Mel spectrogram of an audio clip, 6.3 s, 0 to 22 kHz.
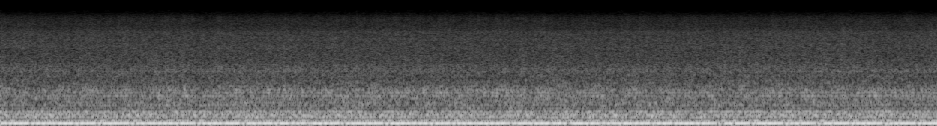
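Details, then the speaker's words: Race car engine's first fire of 2025 after filling with water: a loud, steady, fast idle with a deep even drone that never settles lower. No tach, so exact rpm is unknown; only oil pressure and water temp gauges fitted. Idling too high. "uh it's idled up a little bit thing was I don't have a tack so I don't know exactly how many RPMs it was turning uh all I've got is water pre or uh oil pressure and water temp but it was idling high"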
